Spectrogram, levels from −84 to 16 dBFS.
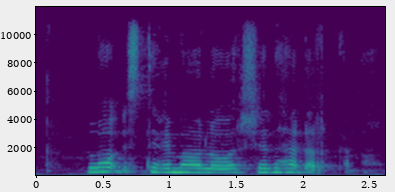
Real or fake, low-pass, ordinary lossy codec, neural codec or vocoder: real; 10.8 kHz; none; none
